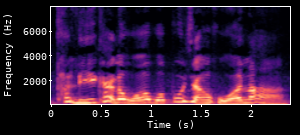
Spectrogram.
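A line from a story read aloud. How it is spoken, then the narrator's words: Sobbing. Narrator (Chinese): 小明大哭了出来，说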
